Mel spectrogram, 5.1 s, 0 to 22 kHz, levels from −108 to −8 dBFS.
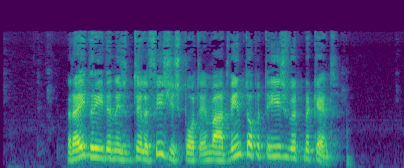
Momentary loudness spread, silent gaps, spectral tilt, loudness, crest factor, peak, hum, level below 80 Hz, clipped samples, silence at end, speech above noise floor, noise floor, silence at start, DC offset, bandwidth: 7 LU; none; -4.5 dB/octave; -24 LUFS; 20 dB; -4 dBFS; none; -68 dBFS; under 0.1%; 0.9 s; 57 dB; -81 dBFS; 0.85 s; under 0.1%; 11.5 kHz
